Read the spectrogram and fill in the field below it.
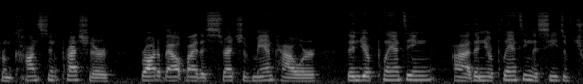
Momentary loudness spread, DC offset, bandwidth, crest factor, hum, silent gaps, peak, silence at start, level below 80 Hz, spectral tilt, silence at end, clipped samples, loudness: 6 LU; under 0.1%; 13.5 kHz; 22 dB; none; none; -14 dBFS; 0 s; -68 dBFS; -4.5 dB/octave; 0 s; under 0.1%; -36 LUFS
